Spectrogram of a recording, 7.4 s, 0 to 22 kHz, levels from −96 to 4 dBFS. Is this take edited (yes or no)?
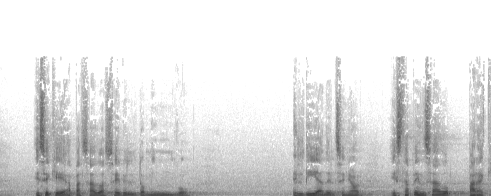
no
